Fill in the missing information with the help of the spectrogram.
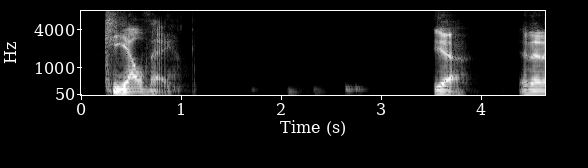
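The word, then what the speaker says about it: Keawe: Okay, but so his second name is pronounced Kielve.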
